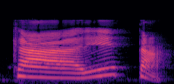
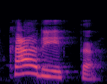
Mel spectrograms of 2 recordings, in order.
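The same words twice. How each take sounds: First: Careta very slow, r a light tap; sounding out. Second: Said in the usual way. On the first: Shown as a demonstration. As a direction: sound out careta for young pupils. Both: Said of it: "Tem o R no meio".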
